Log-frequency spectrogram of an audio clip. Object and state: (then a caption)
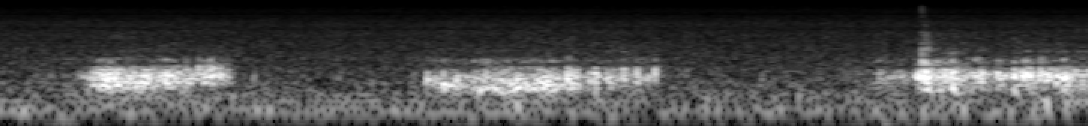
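Rug brushed with a hairbrush. A plastic paddle hairbrush with bristles, held by a hand with painted nails, is brushed in strokes across a flat red low-pile fabric rug lying on the floor. Three soft, breathy scrubbing strokes are heard, concentrated in the low-mid range with quiet pauses between them. A brief bright click marks the start of the last stroke.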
